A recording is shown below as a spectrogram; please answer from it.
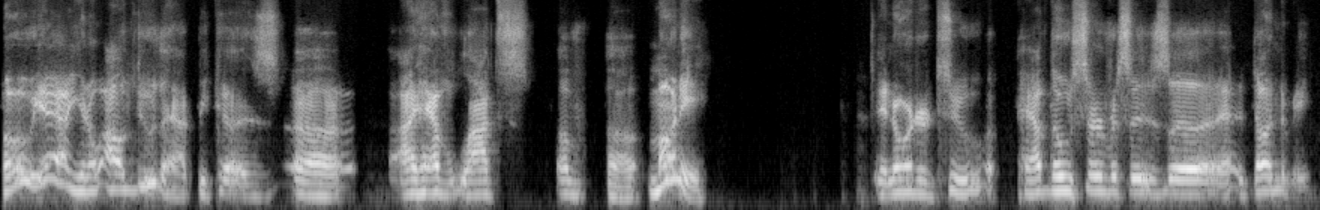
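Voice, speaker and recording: A rambling, folksy hobo of a hitchhiker, acted by a man at a game table. The voice is high, harsh and full of smoker's gravel. He halts and wanders as he talks. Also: animated, takes it slowly, a bit bright, dry recording, full character voice. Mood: dazed, halting. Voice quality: raspy, throaty, like a heavy smoker. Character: rambling hobo-sounding hitchhiker with a wrecked throat. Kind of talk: improvised tabletop role-play.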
